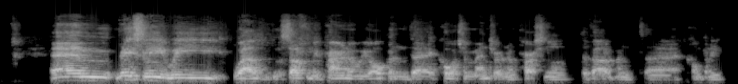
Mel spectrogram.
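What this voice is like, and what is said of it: Irish Galway accent. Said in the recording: “you haven't lost your Galway accent for it... It's still there, yeah, still kicking strong.”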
